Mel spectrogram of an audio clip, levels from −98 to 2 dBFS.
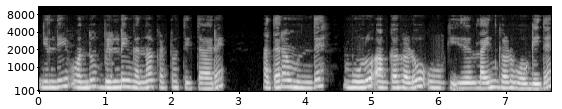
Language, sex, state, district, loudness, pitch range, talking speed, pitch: Kannada, female, Karnataka, Chamarajanagar, -15 LUFS, 215-245 Hz, 100 wpm, 230 Hz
